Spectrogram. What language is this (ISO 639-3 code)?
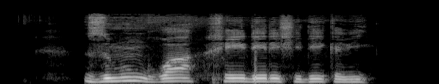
pus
